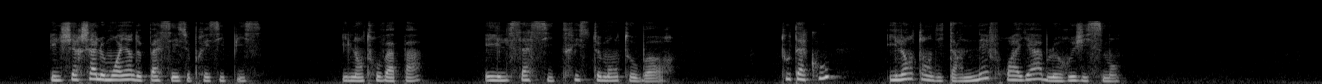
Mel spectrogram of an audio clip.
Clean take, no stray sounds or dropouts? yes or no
yes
